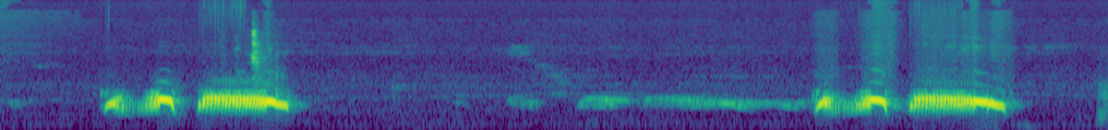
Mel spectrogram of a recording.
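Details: Spotted dove kept as a decoy to attract wild doves, in the 'giọng thổ' voice style: two repeated coo phrases about three seconds apart, each a brief double note and then a sustained, mellow coo, with a faint wavering sound between.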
